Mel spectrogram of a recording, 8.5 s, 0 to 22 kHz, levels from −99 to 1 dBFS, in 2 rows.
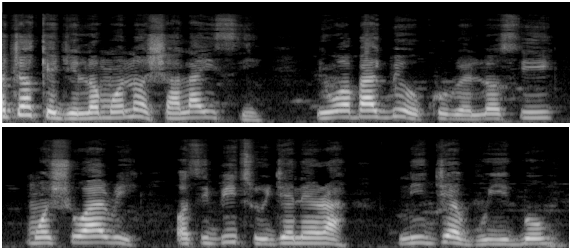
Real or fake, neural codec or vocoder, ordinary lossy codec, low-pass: real; none; AAC, 64 kbps; 14.4 kHz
